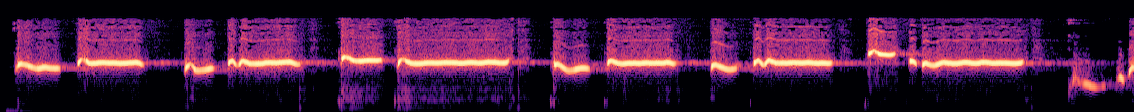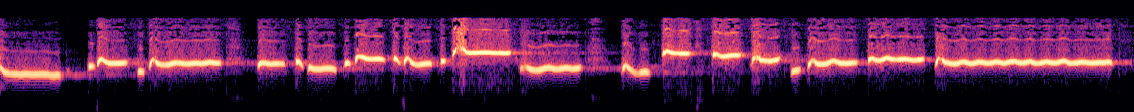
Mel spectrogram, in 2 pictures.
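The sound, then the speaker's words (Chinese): A person whistles a song melody alone: a clear, loud, pure tone moving through many short notes and held pitches, broken by brief pauses between phrases, with no talk. “我用口哨吹一遍了，因为我这个声音实在是不好听。”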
